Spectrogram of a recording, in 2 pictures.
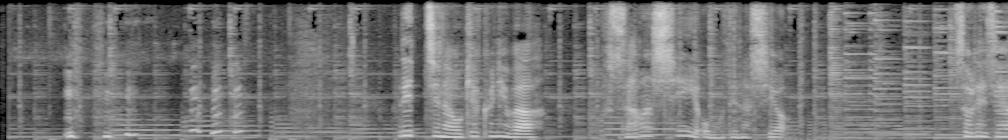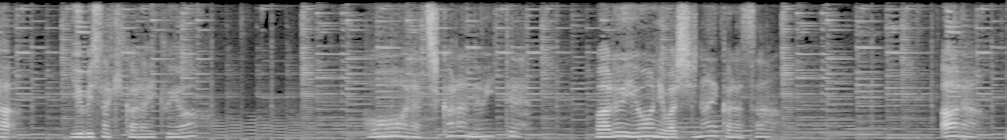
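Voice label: Japanese, Video Game; GoLocalise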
